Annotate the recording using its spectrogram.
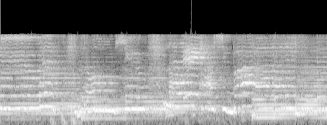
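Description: Recorded song playing: a woman's voice sings a melody that slides between notes, over sustained instrumental chords.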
